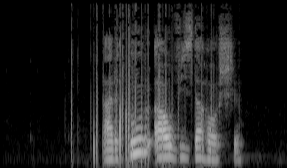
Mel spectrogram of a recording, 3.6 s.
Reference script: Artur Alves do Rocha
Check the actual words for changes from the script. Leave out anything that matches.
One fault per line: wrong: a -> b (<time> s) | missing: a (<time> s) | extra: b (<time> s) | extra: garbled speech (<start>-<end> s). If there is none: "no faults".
wrong: do -> da (2.4 s)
